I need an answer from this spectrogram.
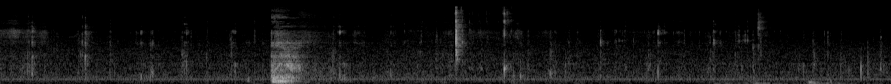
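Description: Mouth-closed chewing of a mouthful of sushi with pickled ginger: soft, wet mouth clicks and smacks scattered throughout, over a faint steady hum. A short breathy rush comes about three seconds in.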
